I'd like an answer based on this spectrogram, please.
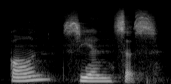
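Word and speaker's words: conscientious: अगला जो वर्ड हमारे पास दे रखा है इसको हम सही से प्रोनाउंसिएट करेंगे कॉन्शियंसस, ठीक है, इसे बोलते हैं कॉन्शियंसस, कॉन्शियंसस।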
